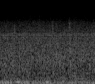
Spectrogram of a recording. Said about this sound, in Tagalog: Ito nga at bumuhos ang ulan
